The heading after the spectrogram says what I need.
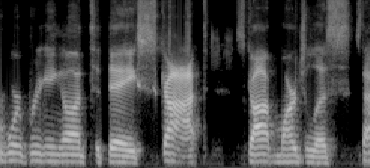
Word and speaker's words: Margolius: And the gentleman we're bringing on today, Scott Margolius. Is that how you say it, Scott? It's Margolius.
